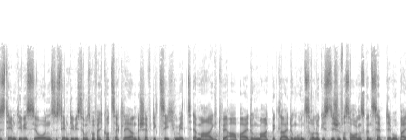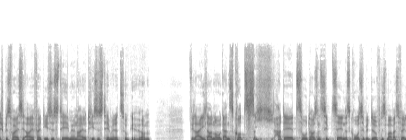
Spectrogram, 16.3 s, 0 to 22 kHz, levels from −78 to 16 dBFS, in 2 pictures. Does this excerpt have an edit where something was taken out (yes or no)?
no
